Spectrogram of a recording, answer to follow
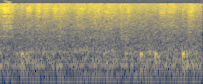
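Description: Faint scratching of a marker pen writing on a whiteboard, barely above room tone.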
